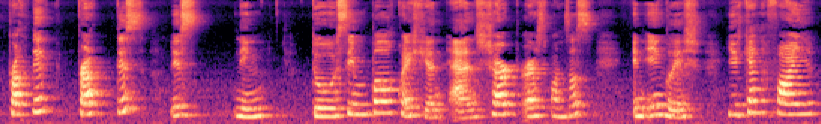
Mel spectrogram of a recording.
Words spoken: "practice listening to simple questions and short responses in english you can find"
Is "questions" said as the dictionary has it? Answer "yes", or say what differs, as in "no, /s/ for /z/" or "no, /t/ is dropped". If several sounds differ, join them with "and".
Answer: no, /z/ is dropped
